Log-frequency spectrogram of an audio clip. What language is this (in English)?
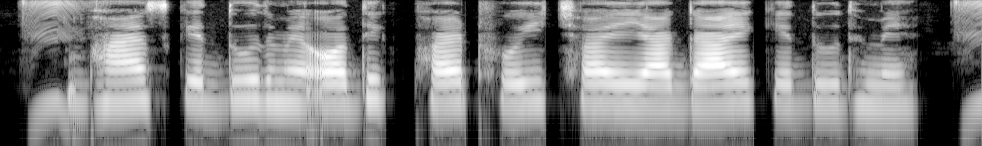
Maithili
